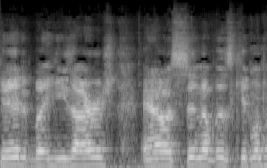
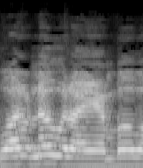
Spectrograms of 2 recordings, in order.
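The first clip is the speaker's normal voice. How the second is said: ordinary talk, nothing marked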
